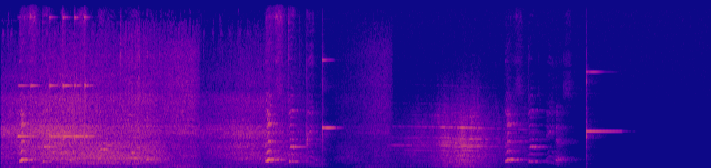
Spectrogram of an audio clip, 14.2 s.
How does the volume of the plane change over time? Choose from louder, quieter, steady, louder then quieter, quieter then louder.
quieter then louder.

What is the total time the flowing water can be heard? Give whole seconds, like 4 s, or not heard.
not heard.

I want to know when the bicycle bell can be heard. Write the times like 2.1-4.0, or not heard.
0.3-1.9, 6.1-6.8, 11.7-12.2.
